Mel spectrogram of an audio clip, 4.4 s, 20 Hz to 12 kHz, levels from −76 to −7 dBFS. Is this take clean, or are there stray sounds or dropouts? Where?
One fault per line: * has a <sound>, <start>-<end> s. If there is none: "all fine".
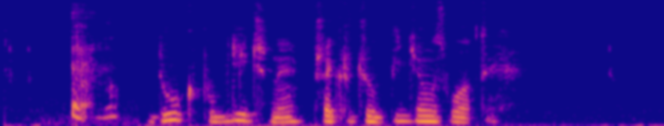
* has a cough, 0.5-0.8 s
